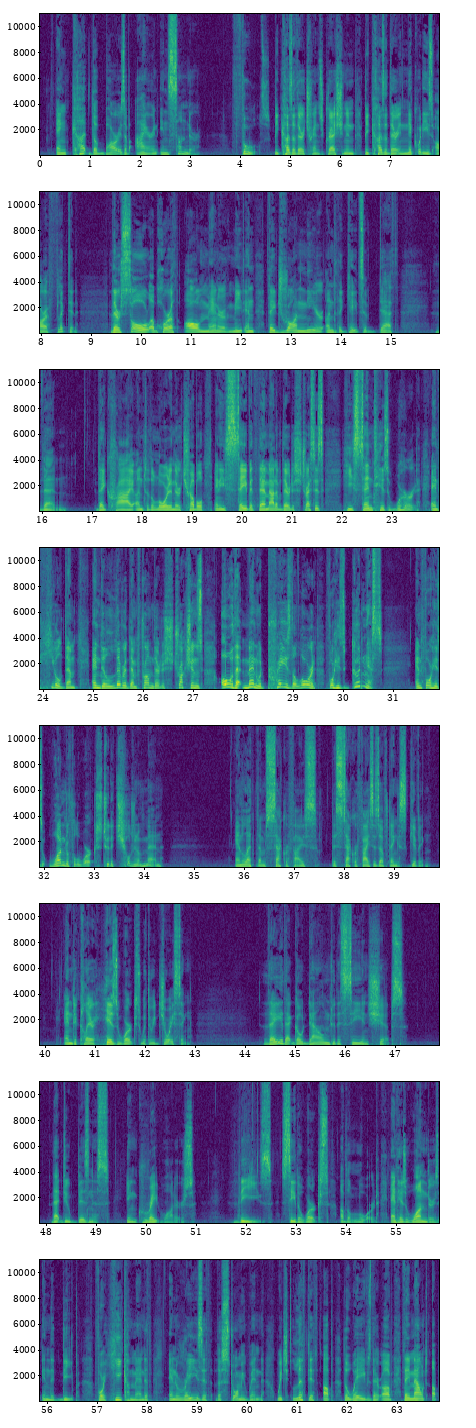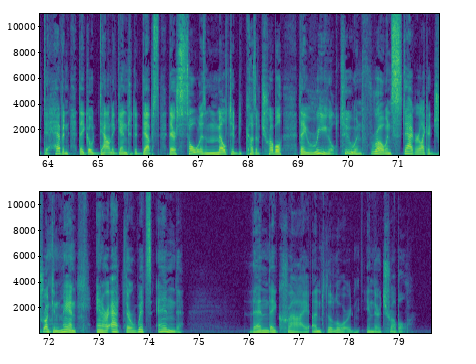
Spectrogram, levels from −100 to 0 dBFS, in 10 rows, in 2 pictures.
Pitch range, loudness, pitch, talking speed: 95-135 Hz, -24 LUFS, 110 Hz, 140 wpm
